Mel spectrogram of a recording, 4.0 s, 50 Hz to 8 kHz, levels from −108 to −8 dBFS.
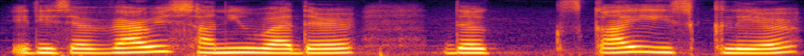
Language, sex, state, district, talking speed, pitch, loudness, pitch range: English, female, Nagaland, Kohima, 150 wpm, 230 Hz, -14 LUFS, 220-245 Hz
